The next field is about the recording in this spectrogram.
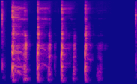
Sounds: Cough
